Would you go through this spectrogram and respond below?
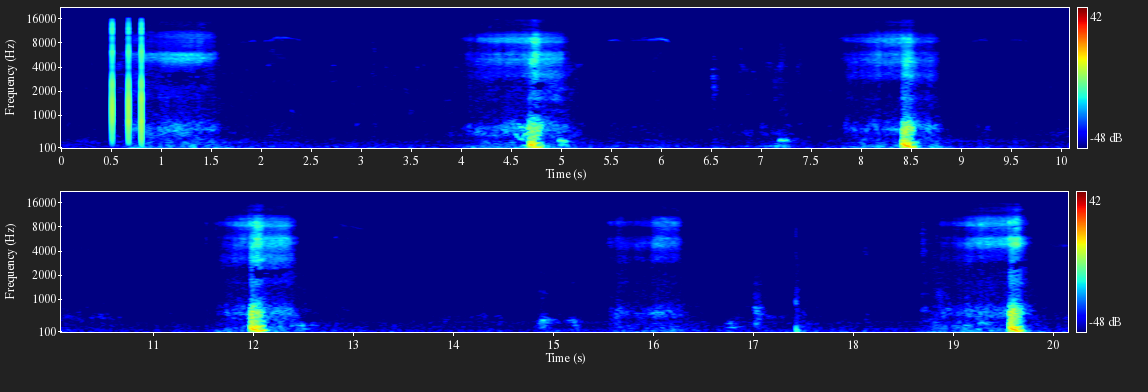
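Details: A Cavalier King Charles Spaniel snoring during a nap: slow snores, roughly eight a minute, each with a short snorting rattle, in a quiet room.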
